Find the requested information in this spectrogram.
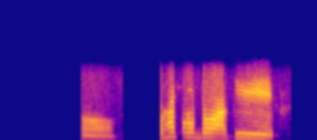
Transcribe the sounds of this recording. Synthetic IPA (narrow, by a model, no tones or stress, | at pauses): ɔ | t̪ɔɾɦajpɔɾɔb̚d̪ɔaɾki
